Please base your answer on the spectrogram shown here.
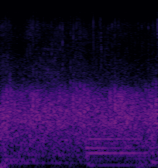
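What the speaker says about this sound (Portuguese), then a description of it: "peço até uma salva de palmas para ele agora" Audience applause in a lecture hall after a tribute, a steady wash of clapping at low level with faint murmur and a brief low tone underneath.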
